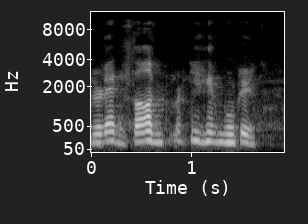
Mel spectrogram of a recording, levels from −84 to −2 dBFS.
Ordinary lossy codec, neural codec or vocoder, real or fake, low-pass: AAC, 48 kbps; autoencoder, 22.05 kHz, a latent of 192 numbers a frame, VITS, trained on one speaker; fake; 9.9 kHz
